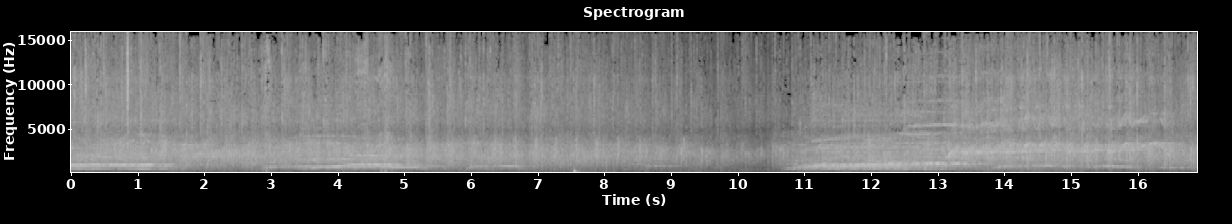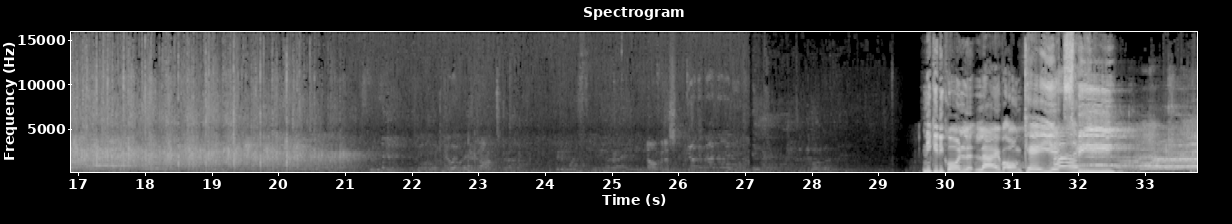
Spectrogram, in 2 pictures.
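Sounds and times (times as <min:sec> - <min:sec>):
audience applause at a live music performance: 0:00.0 - 0:21.5, 0:31.7 - 0:33.7
speech: 0:29.7 - 0:32.6.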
